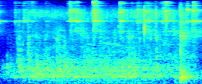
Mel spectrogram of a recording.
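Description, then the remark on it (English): A dog whines and whimpers in short, restless bursts over a steady background hiss, fairly quiet, with no one speaking; the dog wants to go outside and is being let out. “Okay, now I'm letting the dog out. Yeah, he wants to go outside. He can go bark some more.”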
